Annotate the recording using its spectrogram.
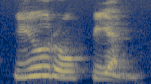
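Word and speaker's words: European: ठीक है, यूरोपियन, हालांकि वॉवेल से शुरू हो रहा है ई से। ठीक है, लेकिन हम उच्चारण कैसे कर रहे हैं, य से, यूरोपियन।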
